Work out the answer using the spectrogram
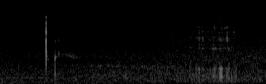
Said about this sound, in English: A sip of my instant coffee with a mix of one of these flavored pouches. It's okay.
